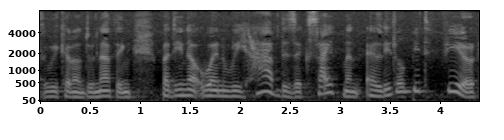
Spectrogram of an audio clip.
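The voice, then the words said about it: Non-native English accent. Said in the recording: “with my language skills, with my accent”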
